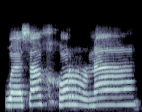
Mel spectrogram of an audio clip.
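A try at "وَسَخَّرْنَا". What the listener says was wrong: Coba lagi roknya, takrirnya jangan kebanyakan. Artinya kakak rongga mulutnya kurang. Jadi jangan gitu, jangan ya. Wasakhor. Wasakhorna.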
